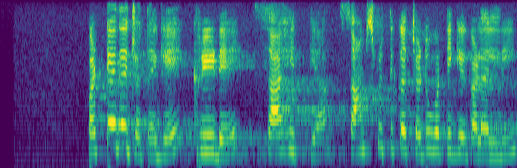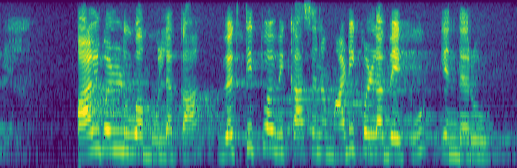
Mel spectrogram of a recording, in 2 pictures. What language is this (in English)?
Kannada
